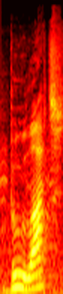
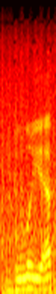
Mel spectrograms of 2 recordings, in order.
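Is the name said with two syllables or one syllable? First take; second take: two syllables; one syllable. First: The name is said with two syllables. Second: The name is said with one syllable. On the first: The speaker calls it right. "It's Bulat" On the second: The speaker calls it wrong. "not Bliet"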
